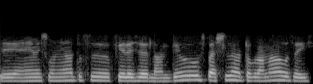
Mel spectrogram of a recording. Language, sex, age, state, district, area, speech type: Dogri, male, 18-30, Jammu and Kashmir, Reasi, rural, conversation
